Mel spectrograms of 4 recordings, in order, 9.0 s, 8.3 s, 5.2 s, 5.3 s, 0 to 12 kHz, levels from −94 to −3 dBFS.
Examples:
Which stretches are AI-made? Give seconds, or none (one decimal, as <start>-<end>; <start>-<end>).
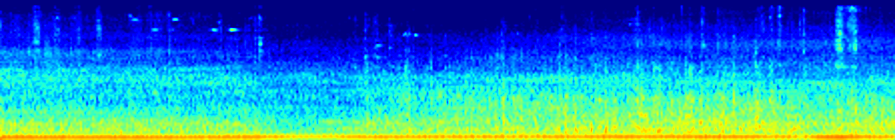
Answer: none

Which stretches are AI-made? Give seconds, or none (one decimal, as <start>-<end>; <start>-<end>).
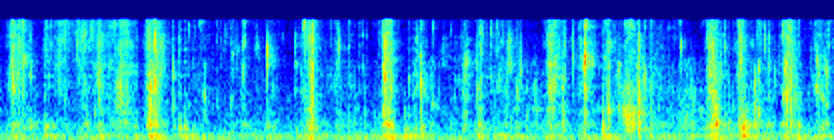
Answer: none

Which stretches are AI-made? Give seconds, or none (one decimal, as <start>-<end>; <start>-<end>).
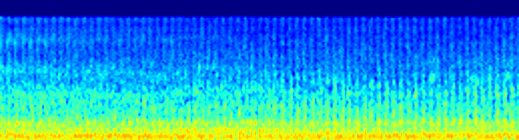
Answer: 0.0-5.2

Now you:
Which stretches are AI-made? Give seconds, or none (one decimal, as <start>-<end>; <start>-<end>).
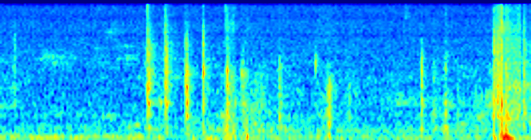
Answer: none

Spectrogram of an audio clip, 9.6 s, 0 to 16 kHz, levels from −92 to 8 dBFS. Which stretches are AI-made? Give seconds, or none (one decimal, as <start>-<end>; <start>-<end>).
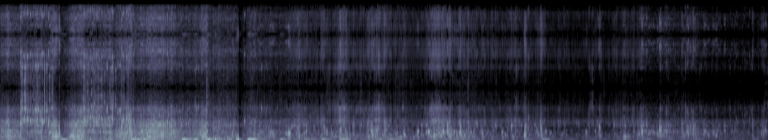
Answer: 3.6-8.0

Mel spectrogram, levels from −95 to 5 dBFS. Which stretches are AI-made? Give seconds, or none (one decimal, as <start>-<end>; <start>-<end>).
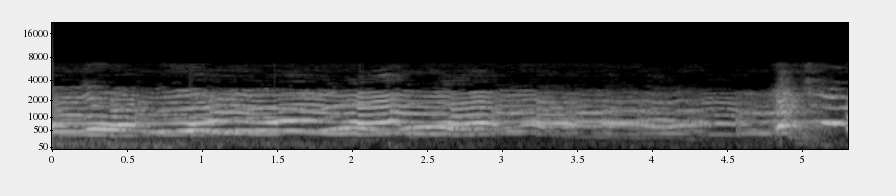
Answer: none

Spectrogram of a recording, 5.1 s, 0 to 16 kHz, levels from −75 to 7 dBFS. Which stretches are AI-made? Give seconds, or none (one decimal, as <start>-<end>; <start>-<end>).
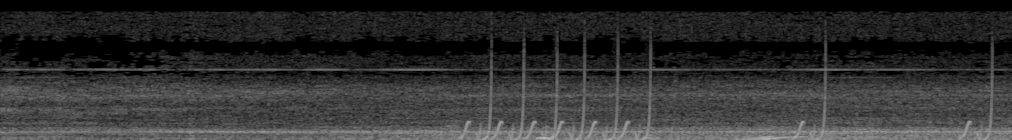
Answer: none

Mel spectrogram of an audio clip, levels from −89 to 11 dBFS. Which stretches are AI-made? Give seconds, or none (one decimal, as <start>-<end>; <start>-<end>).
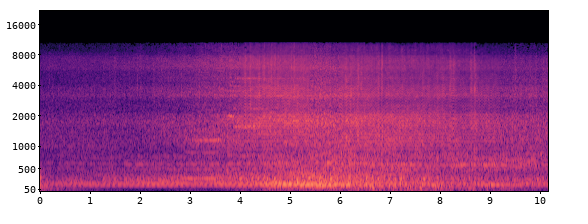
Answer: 4.0-5.4; 6.0-9.2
